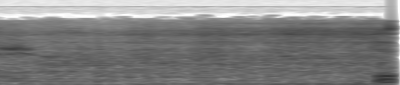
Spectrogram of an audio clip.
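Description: Steady, low rushing background noise, like a distant engine, with no clear pitch or rhythm.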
